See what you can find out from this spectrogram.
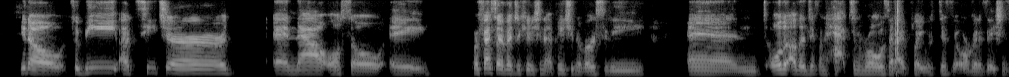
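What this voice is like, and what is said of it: Brooklyn New York accent. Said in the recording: “born and raised in Brooklyn, New York... I hear it all in your accent”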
